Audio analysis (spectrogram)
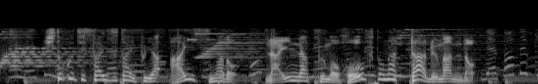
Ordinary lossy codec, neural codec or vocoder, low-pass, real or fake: none; none; 5.4 kHz; real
